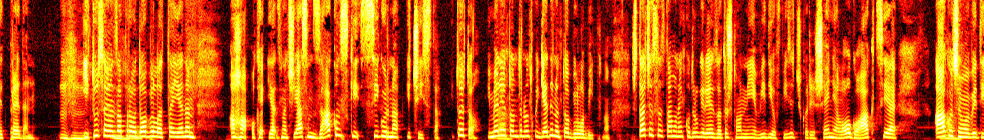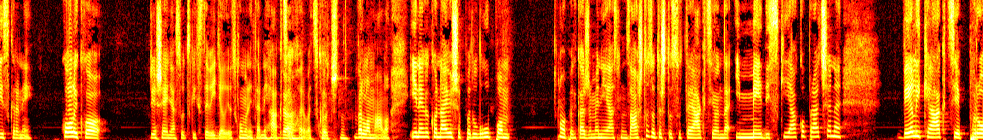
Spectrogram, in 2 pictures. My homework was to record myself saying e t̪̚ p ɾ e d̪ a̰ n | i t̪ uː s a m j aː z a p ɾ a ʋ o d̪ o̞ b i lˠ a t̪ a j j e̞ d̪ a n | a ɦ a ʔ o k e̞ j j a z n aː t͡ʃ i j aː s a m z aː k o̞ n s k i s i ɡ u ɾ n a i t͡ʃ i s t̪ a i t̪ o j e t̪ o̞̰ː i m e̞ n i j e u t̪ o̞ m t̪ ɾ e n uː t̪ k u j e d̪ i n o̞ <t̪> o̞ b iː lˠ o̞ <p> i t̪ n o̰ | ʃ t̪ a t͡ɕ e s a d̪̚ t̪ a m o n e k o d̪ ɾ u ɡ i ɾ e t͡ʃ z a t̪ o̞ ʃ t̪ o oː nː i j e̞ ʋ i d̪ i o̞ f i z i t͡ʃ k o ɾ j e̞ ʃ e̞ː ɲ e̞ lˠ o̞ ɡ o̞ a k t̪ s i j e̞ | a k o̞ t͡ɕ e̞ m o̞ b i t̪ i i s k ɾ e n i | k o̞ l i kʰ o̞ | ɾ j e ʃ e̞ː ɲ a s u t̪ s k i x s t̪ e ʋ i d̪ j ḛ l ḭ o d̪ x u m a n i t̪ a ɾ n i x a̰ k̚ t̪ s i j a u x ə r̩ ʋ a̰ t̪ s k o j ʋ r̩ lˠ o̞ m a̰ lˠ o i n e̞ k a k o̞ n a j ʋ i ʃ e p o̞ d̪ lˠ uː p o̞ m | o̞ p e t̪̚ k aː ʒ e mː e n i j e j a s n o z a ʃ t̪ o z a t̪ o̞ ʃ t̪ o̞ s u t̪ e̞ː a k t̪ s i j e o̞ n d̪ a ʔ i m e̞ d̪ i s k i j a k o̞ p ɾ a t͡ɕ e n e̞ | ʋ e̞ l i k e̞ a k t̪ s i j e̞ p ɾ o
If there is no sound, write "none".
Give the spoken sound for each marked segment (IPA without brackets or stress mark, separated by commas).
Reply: t̪, b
